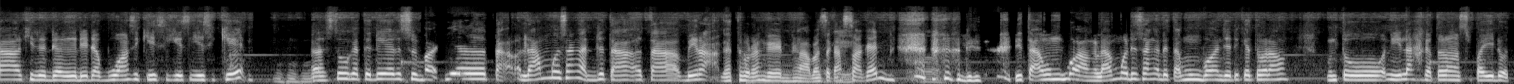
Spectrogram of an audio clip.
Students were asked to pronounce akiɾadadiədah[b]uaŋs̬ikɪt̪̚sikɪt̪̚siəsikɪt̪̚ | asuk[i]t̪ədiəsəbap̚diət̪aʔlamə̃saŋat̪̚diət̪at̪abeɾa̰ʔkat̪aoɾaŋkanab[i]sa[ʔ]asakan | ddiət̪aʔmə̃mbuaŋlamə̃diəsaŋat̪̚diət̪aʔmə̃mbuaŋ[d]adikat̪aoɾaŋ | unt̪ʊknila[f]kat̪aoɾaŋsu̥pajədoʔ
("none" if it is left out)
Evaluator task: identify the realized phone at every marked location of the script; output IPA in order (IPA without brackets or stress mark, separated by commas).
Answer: b, a, a, k, d͡ʒ, h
